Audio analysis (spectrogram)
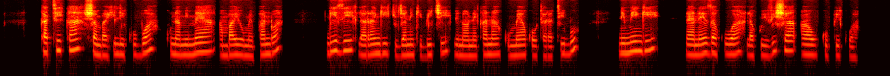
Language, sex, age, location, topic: Swahili, female, 50+, Kisumu, agriculture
